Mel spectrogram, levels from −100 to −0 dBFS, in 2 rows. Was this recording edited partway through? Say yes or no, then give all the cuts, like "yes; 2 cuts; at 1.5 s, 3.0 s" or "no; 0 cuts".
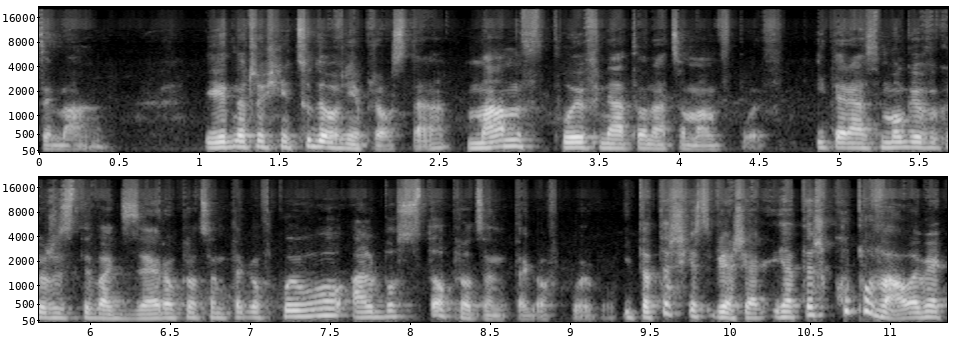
yes; 2 cuts; at 4.7 s, 9.3 s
